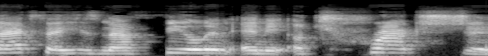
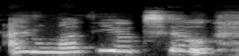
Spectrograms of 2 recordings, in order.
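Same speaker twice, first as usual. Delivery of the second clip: higher, sweet loving reply; 7 semitones higher than usual. Retold or imitated. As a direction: answer him sweetly. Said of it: "And I'm like".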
